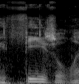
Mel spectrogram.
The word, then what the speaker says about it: Thizzle: I keep saying Thizzle, and it's actually Thiesel, as in diesel.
